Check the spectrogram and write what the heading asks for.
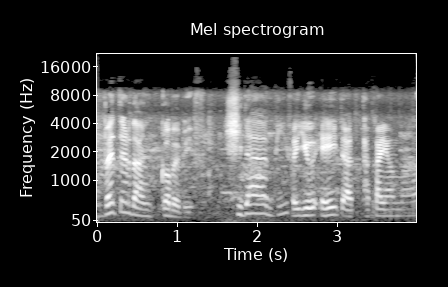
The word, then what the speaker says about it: Hida: Many people love ramen, and maybe Ida beef. My top is Ida beef. For me, it's better than Kobe beef. Hida beef?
